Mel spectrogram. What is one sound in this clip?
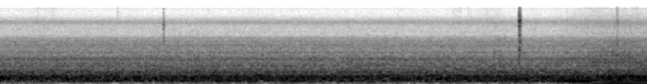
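A car engine idles with a low hum.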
